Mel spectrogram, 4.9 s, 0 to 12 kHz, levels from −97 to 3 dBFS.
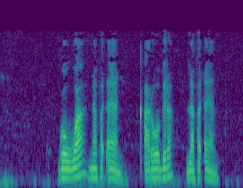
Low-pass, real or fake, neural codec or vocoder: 7.2 kHz; real; none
